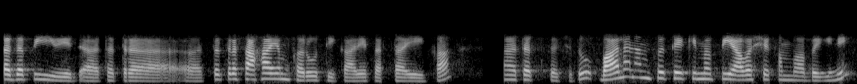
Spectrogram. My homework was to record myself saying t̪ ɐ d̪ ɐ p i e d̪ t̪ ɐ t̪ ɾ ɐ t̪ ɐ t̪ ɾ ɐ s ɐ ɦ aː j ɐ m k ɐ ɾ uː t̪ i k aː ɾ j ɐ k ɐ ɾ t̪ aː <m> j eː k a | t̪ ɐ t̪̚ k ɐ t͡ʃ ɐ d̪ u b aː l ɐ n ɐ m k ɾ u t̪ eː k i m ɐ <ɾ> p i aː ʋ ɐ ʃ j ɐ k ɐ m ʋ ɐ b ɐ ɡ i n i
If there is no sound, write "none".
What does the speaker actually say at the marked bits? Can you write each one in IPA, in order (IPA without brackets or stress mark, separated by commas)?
none, none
